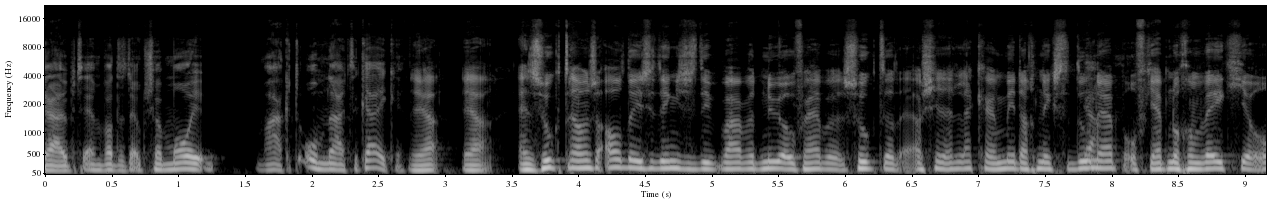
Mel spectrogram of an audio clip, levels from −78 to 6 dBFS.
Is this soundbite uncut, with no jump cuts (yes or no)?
yes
